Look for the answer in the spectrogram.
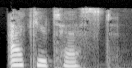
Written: acutest

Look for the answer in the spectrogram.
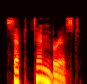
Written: septembrist

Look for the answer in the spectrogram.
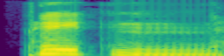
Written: peyton

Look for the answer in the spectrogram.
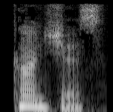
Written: consciously

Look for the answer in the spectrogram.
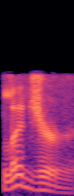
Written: leger line

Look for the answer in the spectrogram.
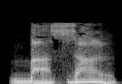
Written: Basses Alpes

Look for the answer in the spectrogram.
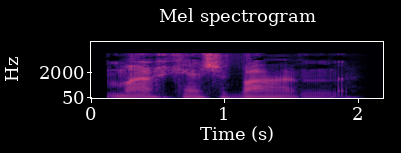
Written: marheshvan

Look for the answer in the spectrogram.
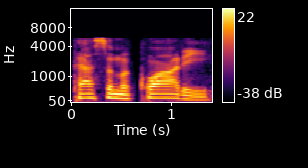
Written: Passamaquoddy Bay

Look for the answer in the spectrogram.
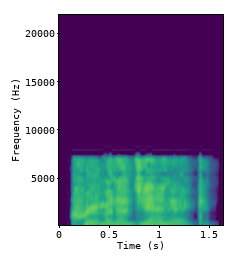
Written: criminogenic

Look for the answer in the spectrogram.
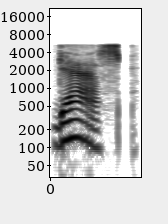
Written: gasp

